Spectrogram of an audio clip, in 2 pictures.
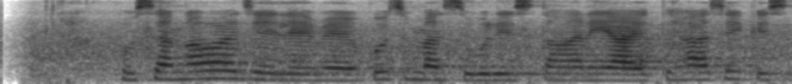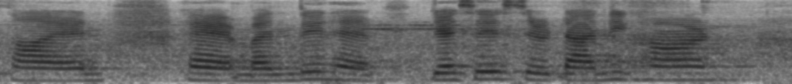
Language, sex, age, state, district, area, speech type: Hindi, female, 30-45, Madhya Pradesh, Hoshangabad, rural, spontaneous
